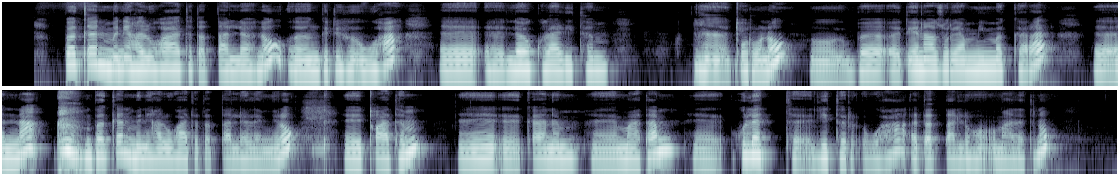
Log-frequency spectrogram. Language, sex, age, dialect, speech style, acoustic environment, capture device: Amharic, female, 25-34, Ethiopia - Addis Ababa, happy; excited, silence, mobile / Linux / Chrome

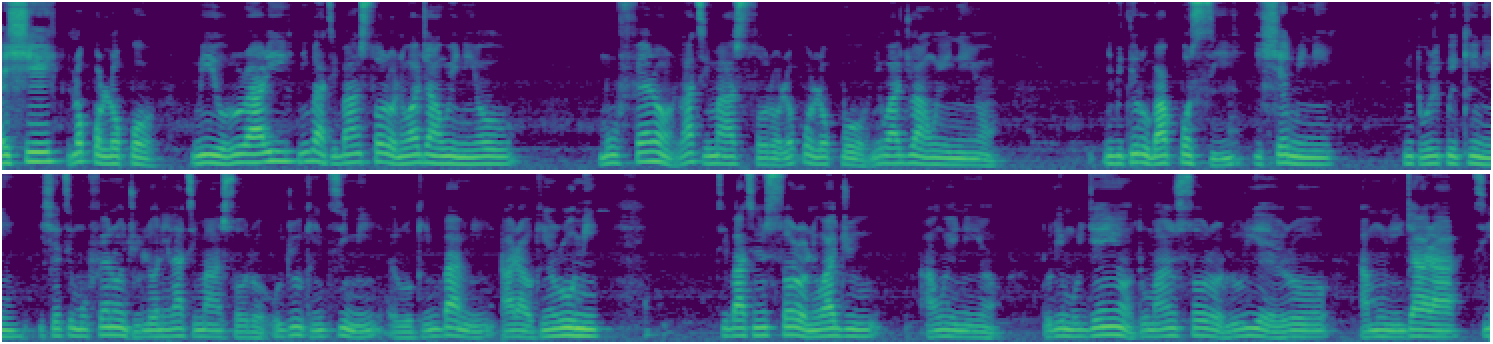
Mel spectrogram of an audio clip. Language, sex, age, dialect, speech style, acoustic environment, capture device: Yoruba, male, 35-44, Nigeria - Nigerian Standard, relaxed, silence, desktop / Windows / Chrome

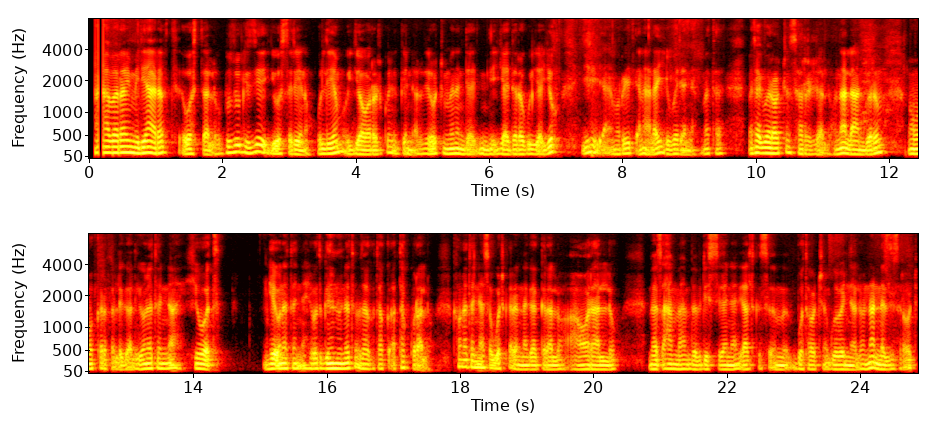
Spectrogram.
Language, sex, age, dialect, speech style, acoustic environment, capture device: Amharic, male, 35-44, Ethiopia - Addis Ababa, excited, silence, mobile / Linux / Chrome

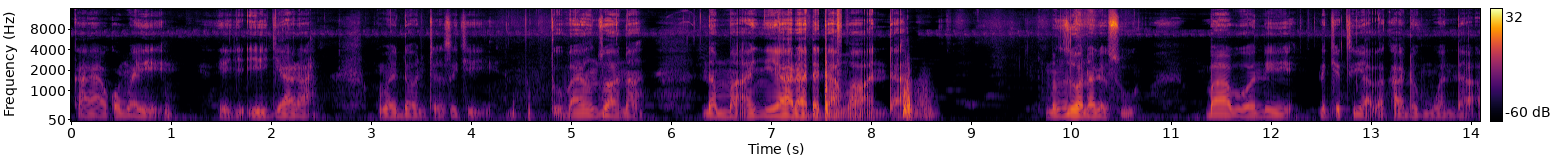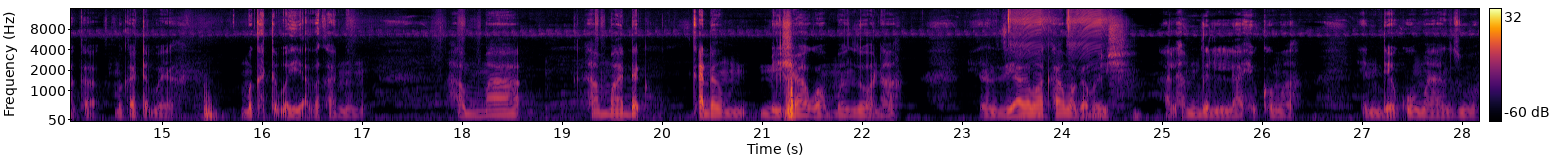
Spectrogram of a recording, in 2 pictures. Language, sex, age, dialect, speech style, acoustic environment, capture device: Hausa, male, 18-24, Nigeria - Katsina, happy, nature, mobile / Linux / Chrome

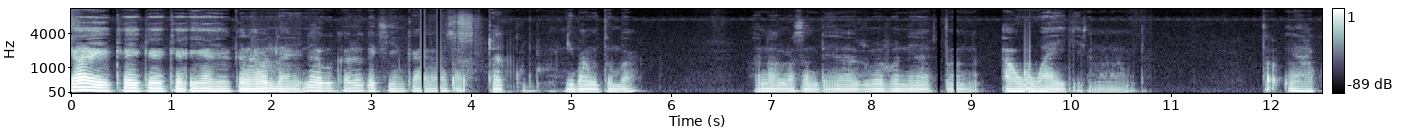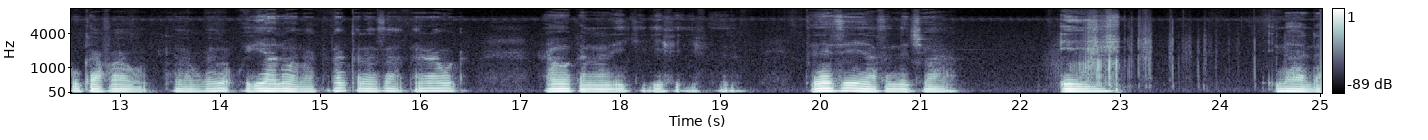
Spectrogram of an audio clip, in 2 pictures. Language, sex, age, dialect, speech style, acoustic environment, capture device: Hausa, male, 18-24, Nigeria - Pidgin-influenced, happy, silence, mobile / Linux / Chrome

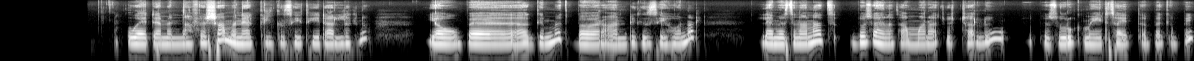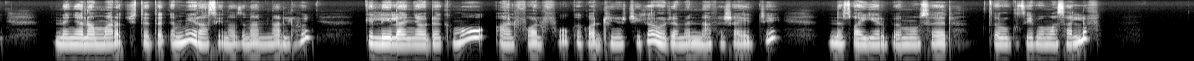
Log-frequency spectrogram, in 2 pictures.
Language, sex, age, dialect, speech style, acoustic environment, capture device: Amharic, female, 25-34, Ethiopia - Addis Ababa, relaxed; happy; excited; focused, silence, mobile / Linux / Chrome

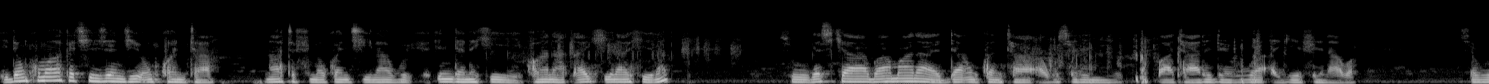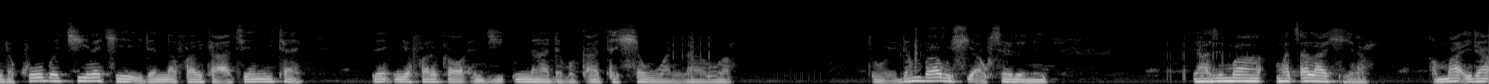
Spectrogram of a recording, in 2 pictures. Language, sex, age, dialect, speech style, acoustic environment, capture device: Hausa, male, 25-34, Nigeria - Kano, relaxed, silence, mobile / Linux / Chrome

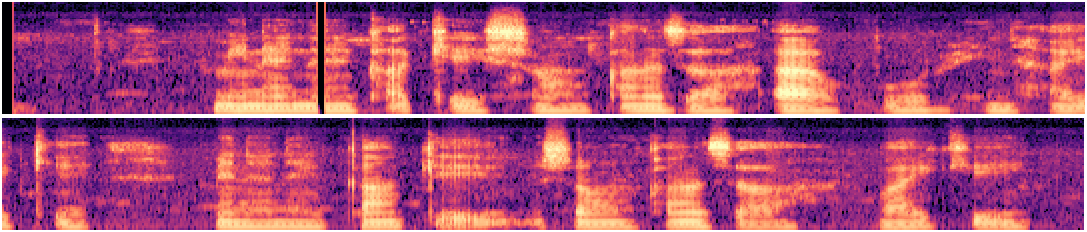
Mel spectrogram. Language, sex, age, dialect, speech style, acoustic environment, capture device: Hausa, male, 25-34, Nigeria - Nigerian Standard, focused, nature, mobile / Linux / Chrome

